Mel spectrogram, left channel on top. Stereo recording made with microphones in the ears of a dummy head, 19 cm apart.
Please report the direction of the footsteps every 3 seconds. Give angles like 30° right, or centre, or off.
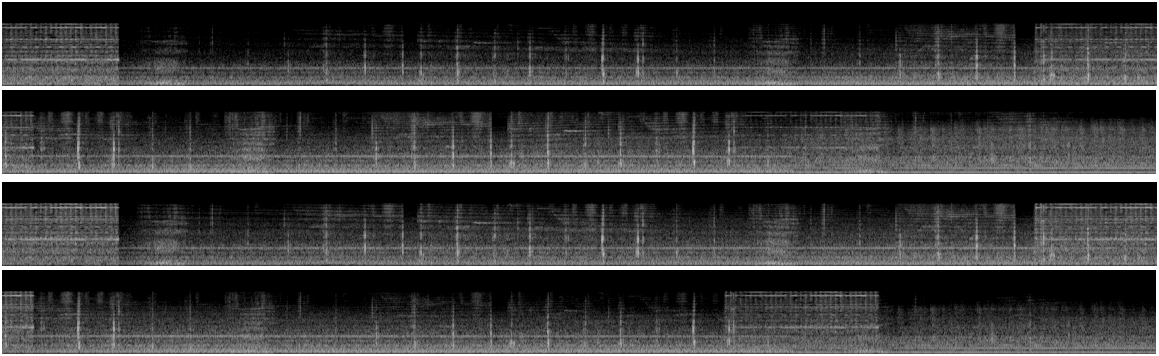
50° right, 40° right, 30° right, 10° right, 20° left, 50° left, 70° left, 80° left.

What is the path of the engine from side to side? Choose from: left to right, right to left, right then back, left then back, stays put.
right to left.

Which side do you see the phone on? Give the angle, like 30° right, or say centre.
40° right.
